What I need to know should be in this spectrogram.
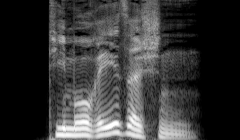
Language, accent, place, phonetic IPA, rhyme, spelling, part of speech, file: German, Germany, Berlin, [timoˈʁeːzɪʃn̩], -eːzɪʃn̩, timoresischen, adjective, De-timoresischen.ogg
- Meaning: inflection of timoresisch: 1. strong genitive masculine/neuter singular 2. weak/mixed genitive/dative all-gender singular 3. strong/weak/mixed accusative masculine singular 4. strong dative plural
